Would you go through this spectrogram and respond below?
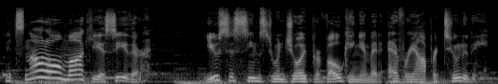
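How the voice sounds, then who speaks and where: A man's voice: mid-range voice, big pitch swings, brisk, a bit bright, faint music behind. A man voicing a thoughtful, level-headed teenage student boy in a video game, mild and reflective.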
